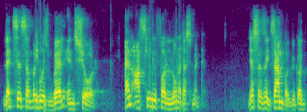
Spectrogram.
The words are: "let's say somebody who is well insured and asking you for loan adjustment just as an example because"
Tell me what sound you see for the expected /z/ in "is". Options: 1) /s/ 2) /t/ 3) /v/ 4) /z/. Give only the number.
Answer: 4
